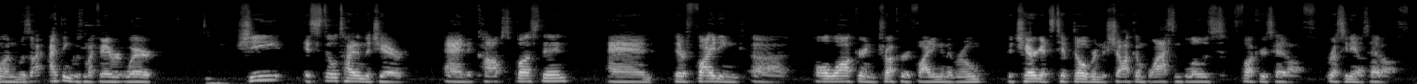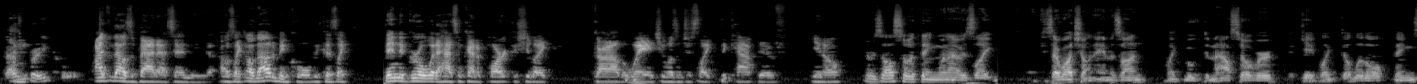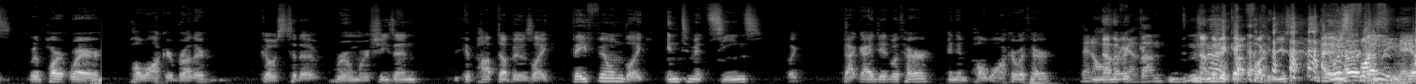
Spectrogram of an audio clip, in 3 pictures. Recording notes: we had issues with the audio in today's episode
